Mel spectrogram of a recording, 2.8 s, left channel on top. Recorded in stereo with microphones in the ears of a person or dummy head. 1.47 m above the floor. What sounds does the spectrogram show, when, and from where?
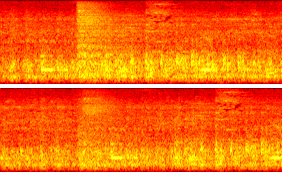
0.8 s a gunshot: 65° left (ahead or behind), 4.5 m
